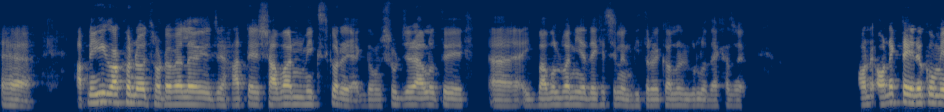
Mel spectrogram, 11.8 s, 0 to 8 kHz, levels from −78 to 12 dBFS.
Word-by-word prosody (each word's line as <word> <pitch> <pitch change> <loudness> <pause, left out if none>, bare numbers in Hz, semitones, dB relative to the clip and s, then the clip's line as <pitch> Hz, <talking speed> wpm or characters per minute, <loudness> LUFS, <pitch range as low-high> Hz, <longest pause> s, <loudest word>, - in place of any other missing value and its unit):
হ্যাঁ। 120 -3 -1 0.7
আপনি 170 - -1
কি 195 - +5
কখনো 175 -1 +5 0.2
ছোটবেলায় 140 -1 +4
ঐযে 130 0 -7
হাতে 130 +1 -3 0.2
সাবান 140 +2 +3 0.2
মিক্স 140 -1 -7
করে 130 -3 0 0.2
একদম 115 +2 -11 0.2
সূর্যের 135 -1 -4
আলোতে 130 0 -3 0.6
আ - - -2 0.5
বাবল 125 +2 0
বানিয়ে 140 -1 0
দেখেছিলেন? 130 0 -7
ভিতরের 120 0 -6
কালার 125 -1 -6
গুলো 120 0 -8
দেখা 115 - -10
যায়? 110 -1 -11 1.5
অনে 135 - -1
অনেকটা 180 +3 +3
এরকমই 165 0 +4
135 Hz, 125 wpm, -23 LUFS, 125-145 Hz, 1.5 s, কি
